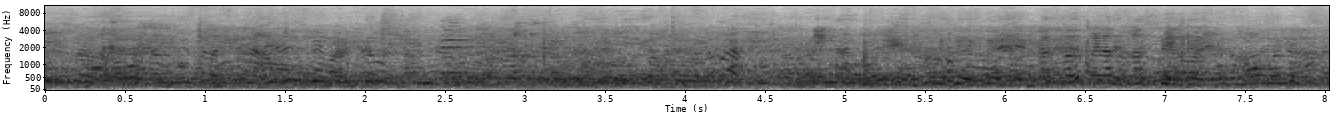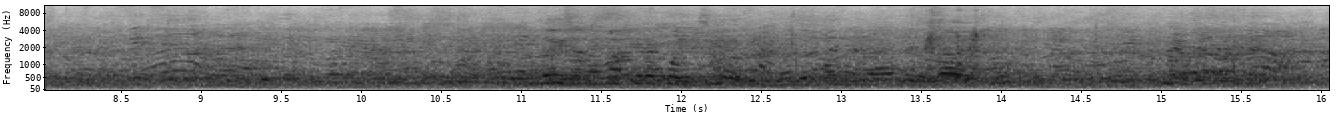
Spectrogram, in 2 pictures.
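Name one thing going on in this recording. A crowd of young people chatters and murmurs indoors.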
